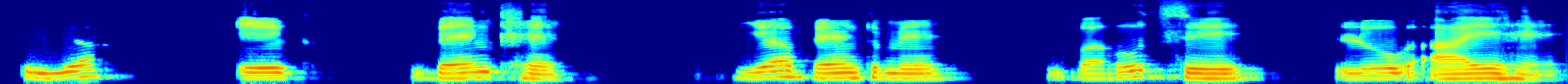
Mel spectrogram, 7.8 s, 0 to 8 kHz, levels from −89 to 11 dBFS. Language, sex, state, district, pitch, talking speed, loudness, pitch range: Hindi, male, Bihar, Jamui, 140 Hz, 100 wpm, -16 LUFS, 135-155 Hz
